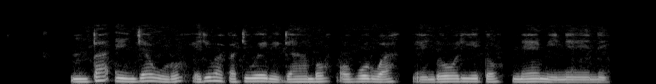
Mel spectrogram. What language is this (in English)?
Ganda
